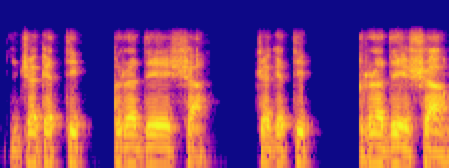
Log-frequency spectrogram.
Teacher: with a slight pause on the consonant cluster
